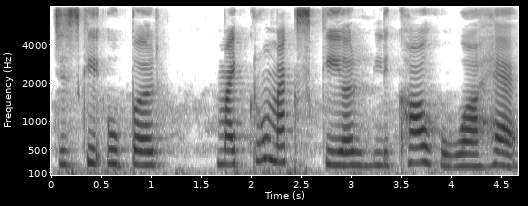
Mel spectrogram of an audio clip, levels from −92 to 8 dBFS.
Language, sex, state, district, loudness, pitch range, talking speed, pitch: Hindi, female, Punjab, Fazilka, -16 LUFS, 225-260 Hz, 90 wpm, 245 Hz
